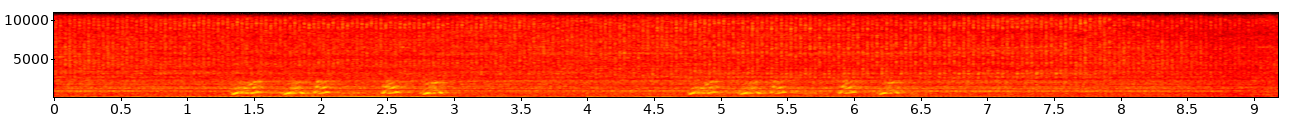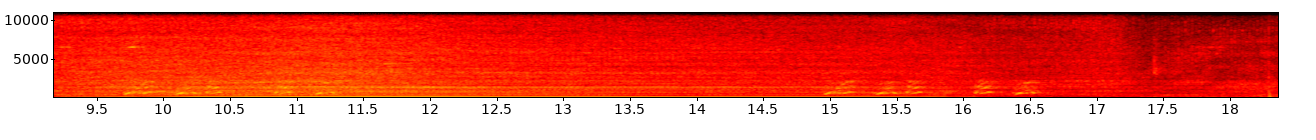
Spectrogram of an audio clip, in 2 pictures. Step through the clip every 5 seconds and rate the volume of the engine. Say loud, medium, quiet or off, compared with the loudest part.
loud, loud, loud, medium.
